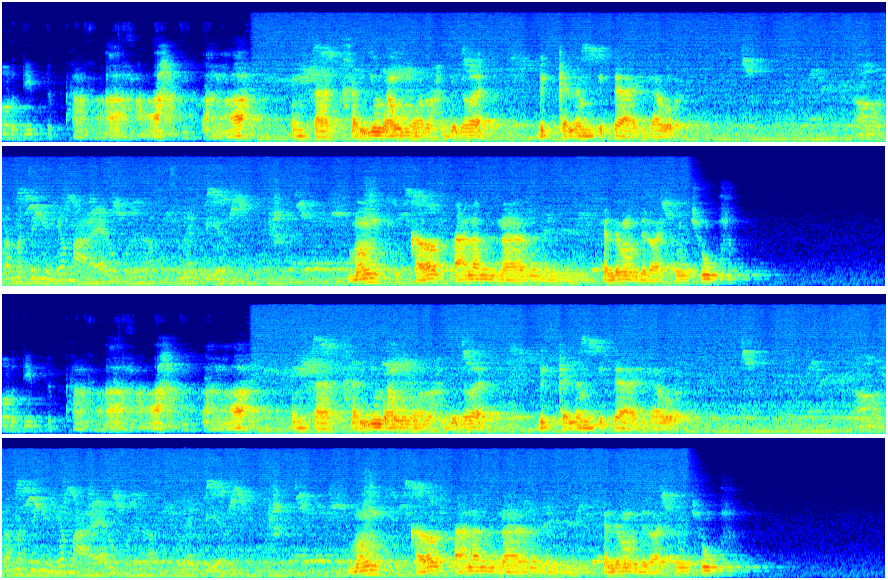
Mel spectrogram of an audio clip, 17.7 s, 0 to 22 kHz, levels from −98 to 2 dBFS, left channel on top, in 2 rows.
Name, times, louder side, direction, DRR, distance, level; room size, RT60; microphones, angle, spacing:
voice 1, 0.0-2.6 8.5-11.2, left 1 dB, 10° left, 4 dB, 0.9 m, -41 dB
voice 2, 0.7-2.5 2.9-4.9 5.3-6.8 12.3-16.1, left 1 dB, 35° left, 5 dB, 0.7 m, -26 dB
sound 1, 2.5-15.7, right 1 dB, 35° right, 2.7 m, -39 dB
21.0 x 7.4 x 3.9 m, 1.0 s
head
